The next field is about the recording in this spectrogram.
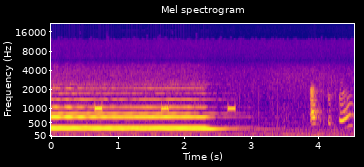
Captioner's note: beeping on other end of phone line; muffled automated voice on other end of phone line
